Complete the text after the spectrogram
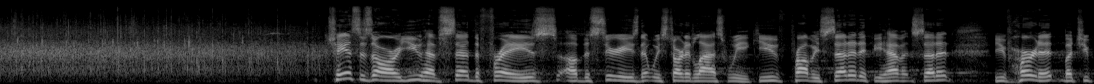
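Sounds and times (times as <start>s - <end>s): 
church congregation applauding to welcome their church family: 0.0s - 3.9s
speech: 3.3s - 10.9s.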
